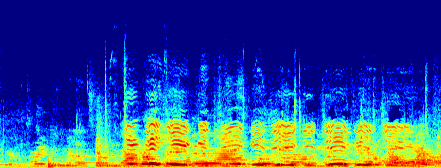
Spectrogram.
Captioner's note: babbling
